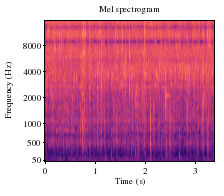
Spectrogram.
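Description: Green onions sizzle and fry in olive oil in a preheated pot, a steady crackling hiss with occasional stirring clicks, close and continuous with no talking.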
